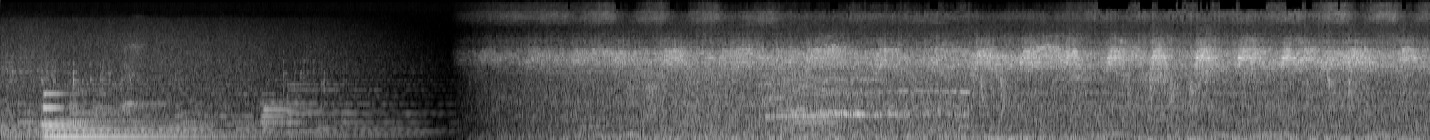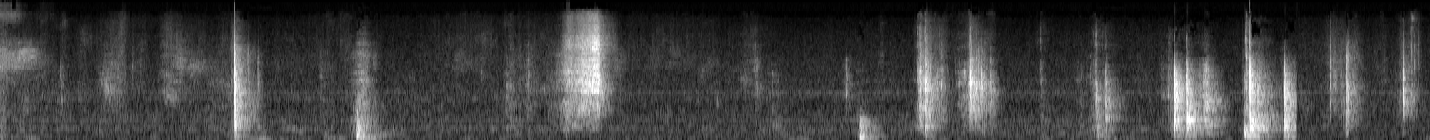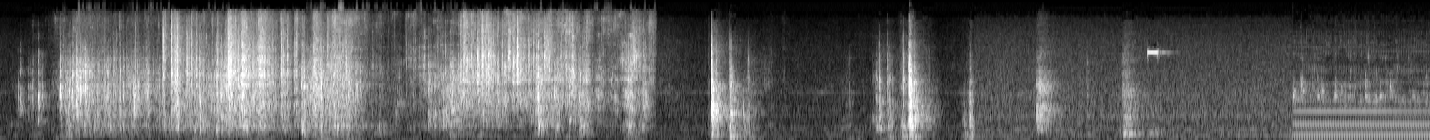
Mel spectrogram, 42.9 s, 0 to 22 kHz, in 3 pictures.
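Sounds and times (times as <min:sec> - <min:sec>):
steady hissing: 0:04.7 - 0:08.0
objects knocking and clattering: 0:25.2 - 0:27.8, 0:28.4 - 0:36.3.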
